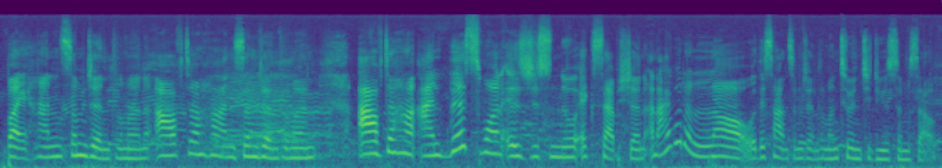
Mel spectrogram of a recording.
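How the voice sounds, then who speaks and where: A woman's voice: mid-range voice, lively intonation, moderate pace. A young woman hosting a red carpet interview, playful and gushing, speaking into a handheld mic outdoors. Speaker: entertainment interviewer. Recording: outdoor event with crowd noise. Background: crowd chatter.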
